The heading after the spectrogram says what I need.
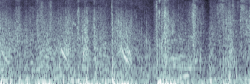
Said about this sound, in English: someone is like seriously shooting at me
